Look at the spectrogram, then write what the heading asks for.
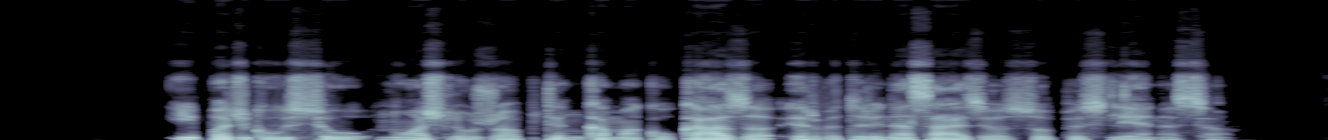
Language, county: Lithuanian, Vilnius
